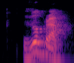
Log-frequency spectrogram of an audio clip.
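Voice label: "zuhrah", Malay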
